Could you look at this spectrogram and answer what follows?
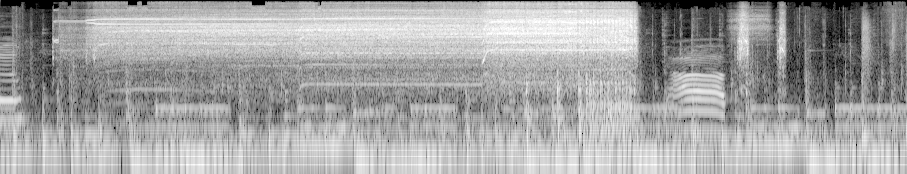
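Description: Cordless drill driving screws into boards of a floating deck built in the woods, with sustained whirring runs and a ratcheting clatter, close and steady, then a higher whining squeal near the end.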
